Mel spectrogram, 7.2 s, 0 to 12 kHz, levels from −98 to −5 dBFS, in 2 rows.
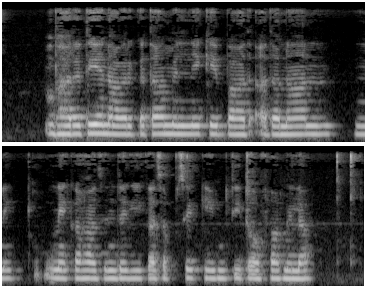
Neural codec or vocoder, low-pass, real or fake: none; 9.9 kHz; real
